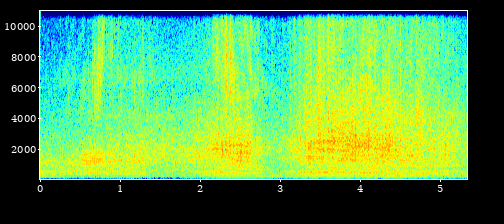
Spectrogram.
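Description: ARCA Menards Series stock cars racing at Dover Motor Speedway, a loud, continuous engine roar with shifting pitch as several cars run close together, swelling slightly as they pass.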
